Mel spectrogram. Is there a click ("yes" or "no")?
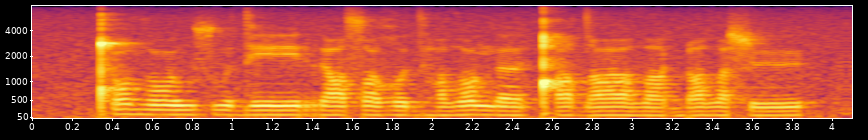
yes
